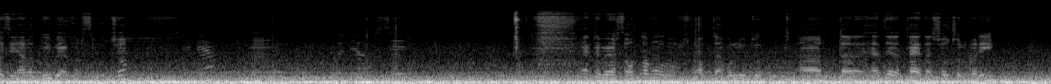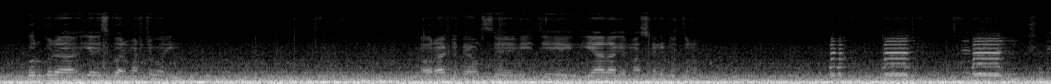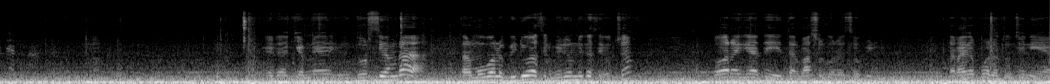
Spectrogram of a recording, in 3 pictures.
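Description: Steady low rumble of a car driving, heard from inside the cabin, with voices talking on and off. About two thirds of the way through there are two short toots, likely from a horn.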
